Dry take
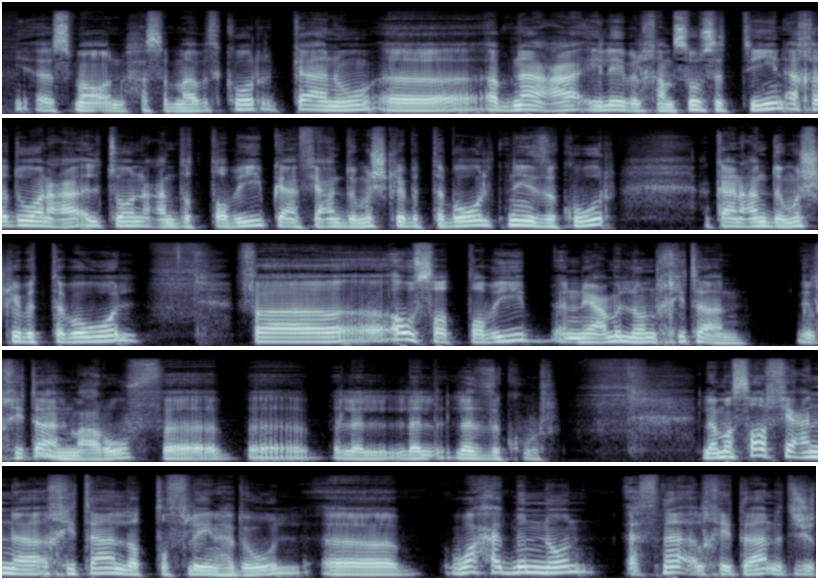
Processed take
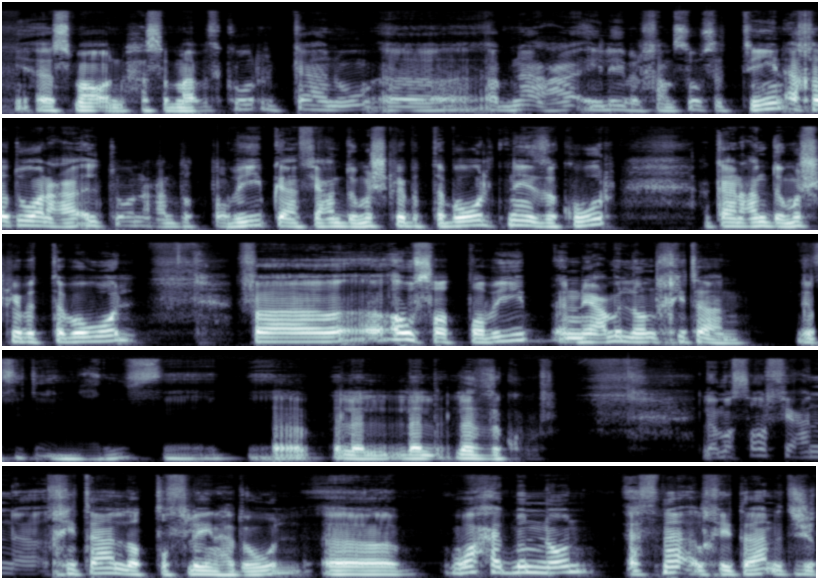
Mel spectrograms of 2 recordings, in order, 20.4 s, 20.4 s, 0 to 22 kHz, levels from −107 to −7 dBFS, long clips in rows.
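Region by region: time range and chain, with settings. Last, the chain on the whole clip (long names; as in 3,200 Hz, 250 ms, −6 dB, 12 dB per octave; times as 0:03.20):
0:00.95–0:03.66: flanger 1.1 Hz, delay 2.3 ms, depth 4.4 ms, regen −39% + downward compressor 5 to 1, threshold −35 dBFS
0:04.55–0:05.21: mu-law and A-law mismatch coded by A + low-pass filter 2,000 Hz + downward compressor 16 to 1, threshold −31 dBFS
0:12.21–0:13.60: Chebyshev band-stop filter 140–9,000 Hz, order 3 + tilt shelving filter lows −5.5 dB, about 920 Hz
0:14.84–0:16.58: first difference + downward compressor 2.5 to 1, threshold −46 dBFS
whole clip: dynamic equaliser 720 Hz, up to +6 dB, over −38 dBFS, Q 0.74; reverb reduction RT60 0.82 s; EQ curve with evenly spaced ripples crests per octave 1, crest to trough 12 dB; level +3.5 dB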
